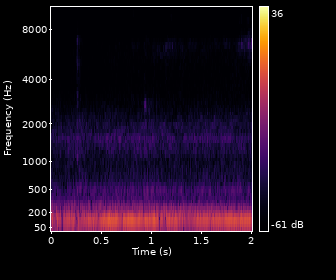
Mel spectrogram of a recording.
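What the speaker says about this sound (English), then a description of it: "that's an old car" An old car rumbles past nearby, its low engine drone steady and fairly loud for a couple of seconds, with no talking over it.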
